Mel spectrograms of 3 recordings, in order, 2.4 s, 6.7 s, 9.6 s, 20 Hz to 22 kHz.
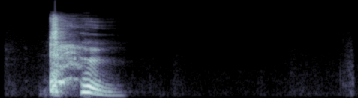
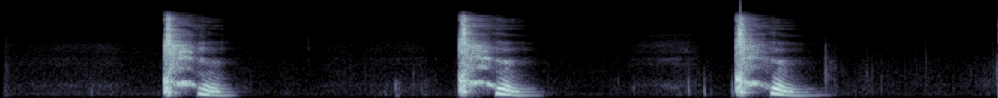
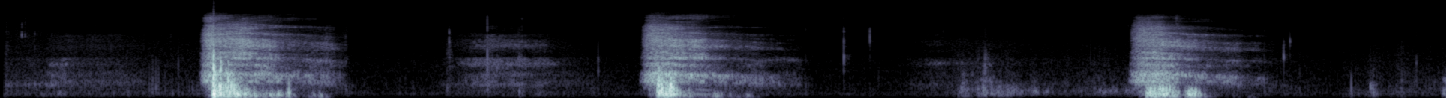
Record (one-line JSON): {"cough_length": "2.4 s", "cough_amplitude": 29956, "cough_signal_mean_std_ratio": 0.28, "three_cough_length": "6.7 s", "three_cough_amplitude": 32649, "three_cough_signal_mean_std_ratio": 0.3, "exhalation_length": "9.6 s", "exhalation_amplitude": 32768, "exhalation_signal_mean_std_ratio": 0.21, "survey_phase": "beta (2021-08-13 to 2022-03-07)", "age": "65+", "gender": "Female", "wearing_mask": "No", "symptom_none": true, "smoker_status": "Never smoked", "respiratory_condition_asthma": false, "respiratory_condition_other": false, "recruitment_source": "REACT", "submission_delay": "3 days", "covid_test_result": "Negative", "covid_test_method": "RT-qPCR", "influenza_a_test_result": "Negative", "influenza_b_test_result": "Negative"}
